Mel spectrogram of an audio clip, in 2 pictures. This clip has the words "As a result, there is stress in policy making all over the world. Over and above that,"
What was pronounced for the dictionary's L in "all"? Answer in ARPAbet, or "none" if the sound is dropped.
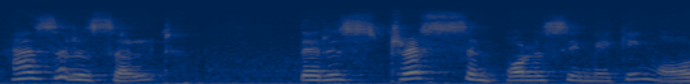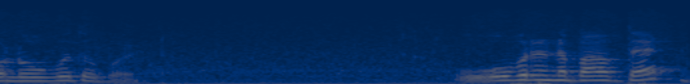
L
